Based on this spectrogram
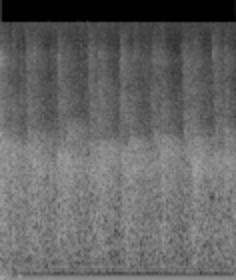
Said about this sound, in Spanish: Un abrazo para un aplauso para todos los que están escuchando, los que están trabajando, los que están en sus casas por algún problema de enfermedad, lo que sea.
